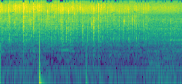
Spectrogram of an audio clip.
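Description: Chopped onions hitting hot oil in a pan, a steady bright sizzle with a couple of sharp ticks and pops, close and continuous with no talk.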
